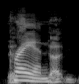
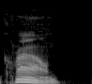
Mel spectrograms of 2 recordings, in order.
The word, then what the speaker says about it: crayon: Wife number three, she pronounced the word crayon, and I know this crayon. – No, I know there's crayons, but they pronounced it crown.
